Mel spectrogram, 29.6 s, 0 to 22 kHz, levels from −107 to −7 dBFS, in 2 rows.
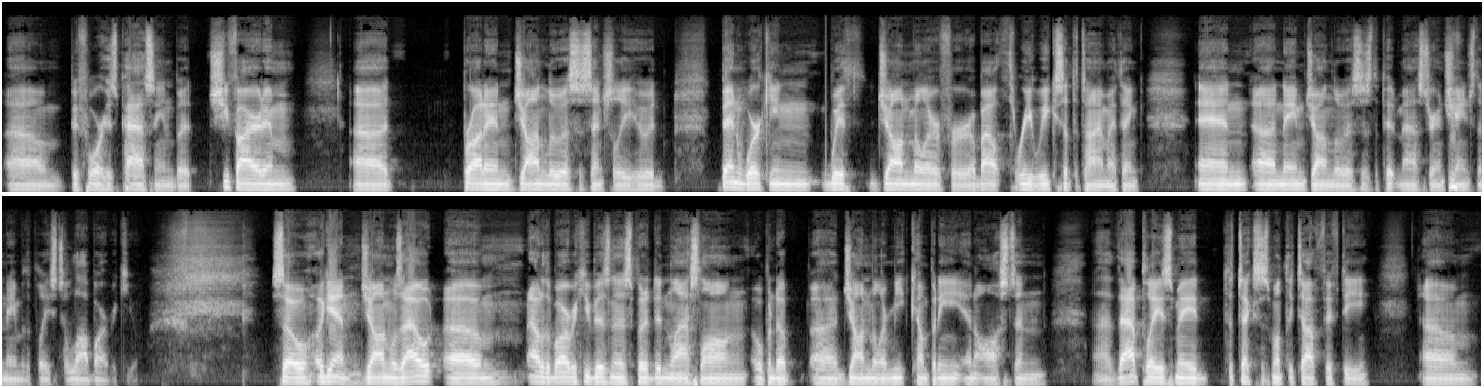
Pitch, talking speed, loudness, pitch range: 90 Hz, 170 wpm, -17 LUFS, 85-95 Hz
